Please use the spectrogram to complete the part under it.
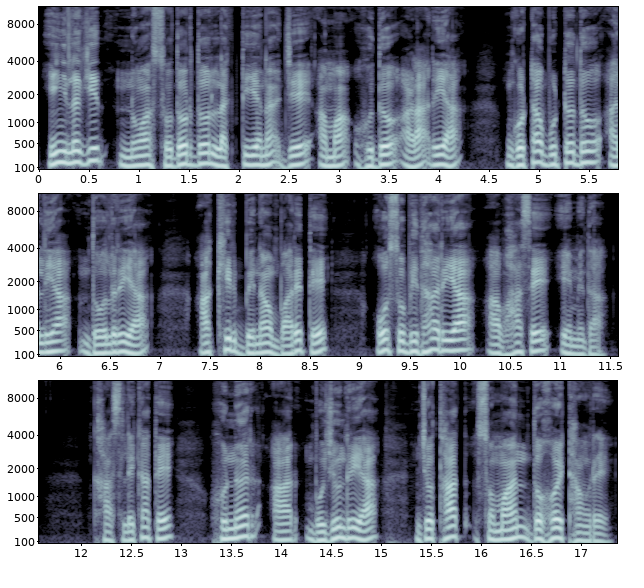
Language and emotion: Santali, fearful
